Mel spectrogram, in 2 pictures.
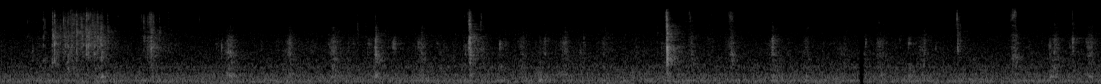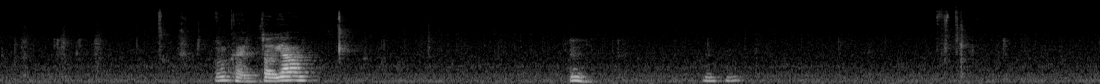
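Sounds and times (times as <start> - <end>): crisp bite into lettuce: 0.4 - 1.7
chewing with wet mouth clicks: 2.2 - 13.1.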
